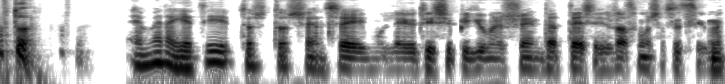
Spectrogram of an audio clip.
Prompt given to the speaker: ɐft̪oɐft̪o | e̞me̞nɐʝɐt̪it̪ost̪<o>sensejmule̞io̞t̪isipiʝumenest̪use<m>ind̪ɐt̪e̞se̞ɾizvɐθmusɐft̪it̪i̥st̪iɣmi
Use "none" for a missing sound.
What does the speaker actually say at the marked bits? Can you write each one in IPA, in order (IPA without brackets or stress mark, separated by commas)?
o, n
